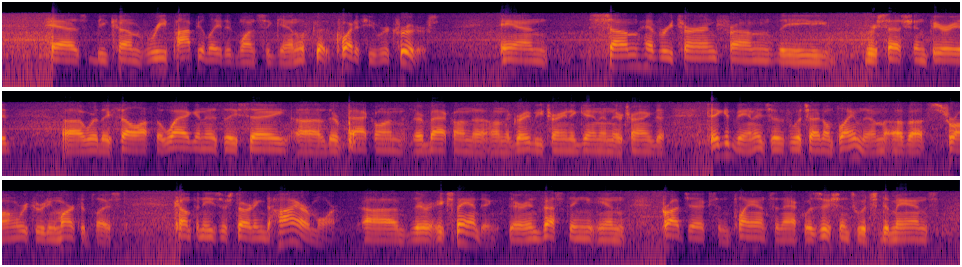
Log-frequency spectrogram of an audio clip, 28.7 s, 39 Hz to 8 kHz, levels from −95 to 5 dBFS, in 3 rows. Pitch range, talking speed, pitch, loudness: 95-110 Hz, 160 wpm, 105 Hz, -29 LUFS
